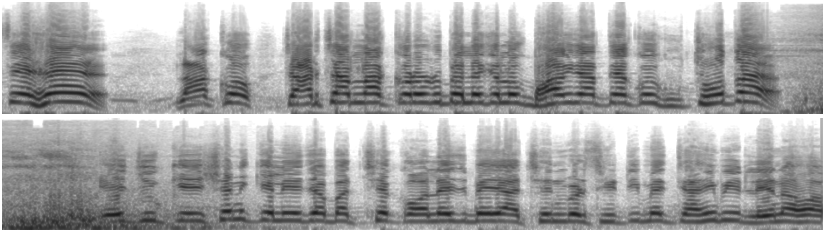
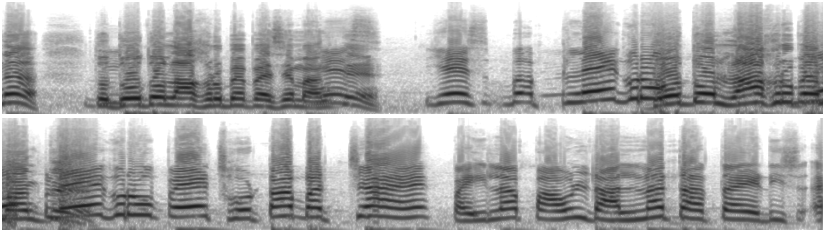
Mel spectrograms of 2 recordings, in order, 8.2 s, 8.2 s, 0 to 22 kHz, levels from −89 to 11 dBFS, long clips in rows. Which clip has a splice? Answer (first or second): first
